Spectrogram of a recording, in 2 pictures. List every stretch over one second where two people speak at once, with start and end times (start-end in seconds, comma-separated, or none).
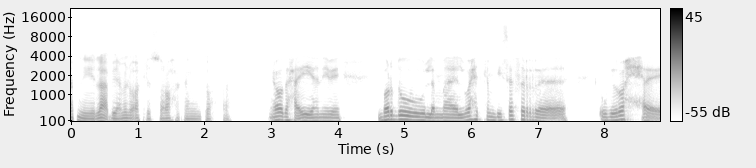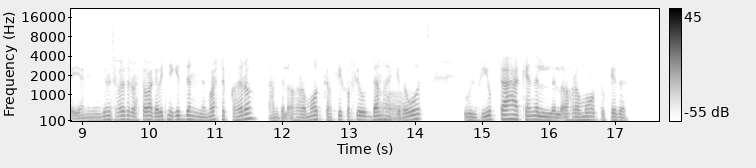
none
